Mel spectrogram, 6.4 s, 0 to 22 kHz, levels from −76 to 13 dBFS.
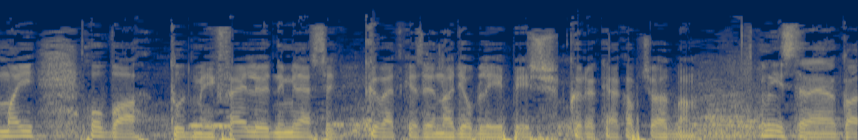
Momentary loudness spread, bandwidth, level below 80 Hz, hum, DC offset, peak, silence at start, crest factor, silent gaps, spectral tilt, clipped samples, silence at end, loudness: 4 LU; 14 kHz; -22 dBFS; none; under 0.1%; 0 dBFS; 0 s; 12 dB; none; -5.5 dB/octave; under 0.1%; 0 s; -13 LUFS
